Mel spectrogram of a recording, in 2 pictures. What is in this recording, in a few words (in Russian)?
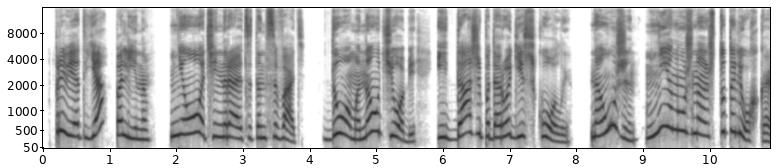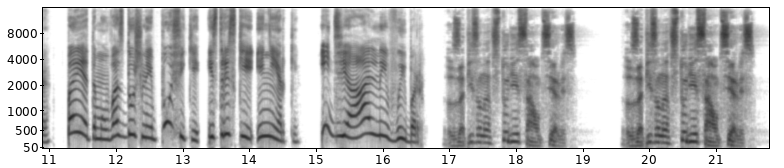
reklama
